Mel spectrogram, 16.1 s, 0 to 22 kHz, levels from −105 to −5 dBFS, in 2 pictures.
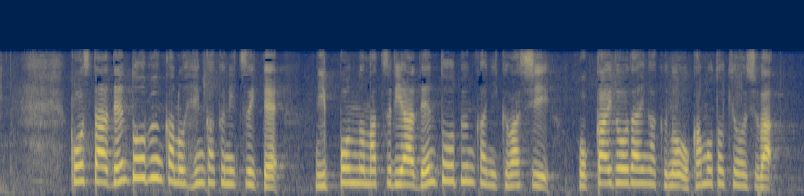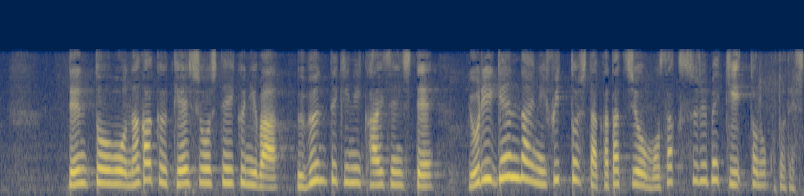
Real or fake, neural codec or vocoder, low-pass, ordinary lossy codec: real; none; 7.2 kHz; none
